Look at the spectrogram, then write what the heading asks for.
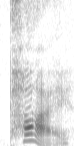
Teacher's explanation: the lips are closed for the bilabial stop but because p is a voiceless stop the vocal folds are not vibrating we open the lips to release the stop but 30 or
